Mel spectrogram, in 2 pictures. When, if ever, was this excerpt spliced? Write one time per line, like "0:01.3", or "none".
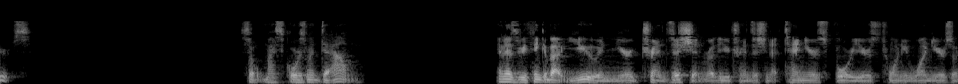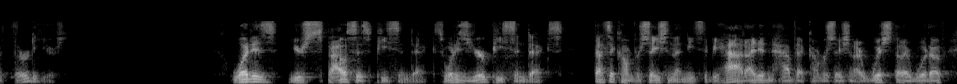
none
